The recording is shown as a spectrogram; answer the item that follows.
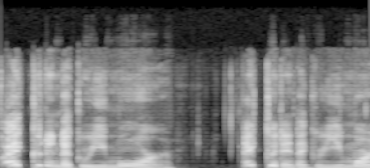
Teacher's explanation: So the stress here should be on agree more to highlight the intensity of your agreement.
